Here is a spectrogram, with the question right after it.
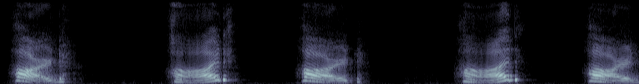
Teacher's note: But in American accent, we pronounce the R clearly. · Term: R sound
